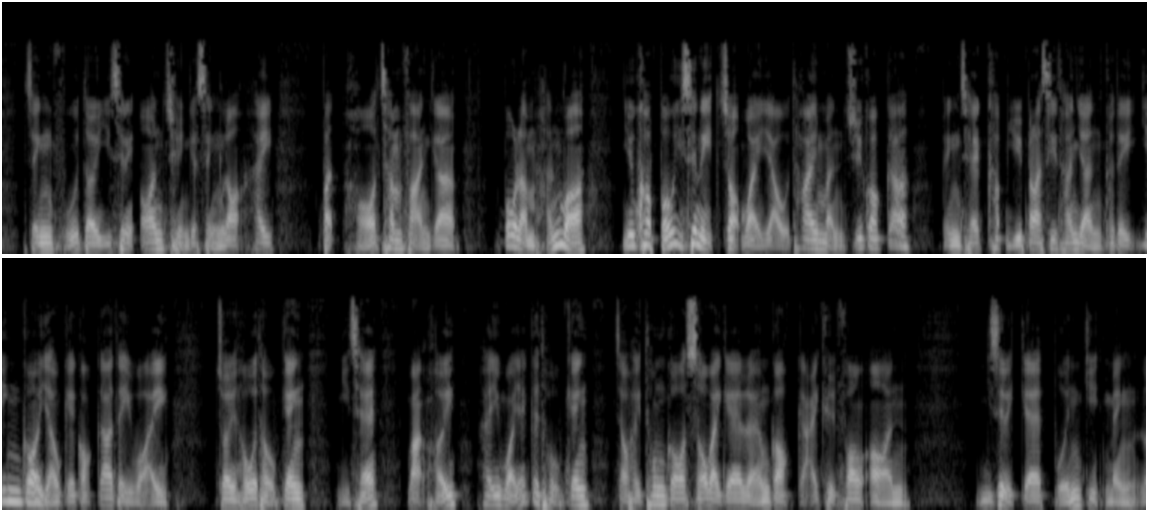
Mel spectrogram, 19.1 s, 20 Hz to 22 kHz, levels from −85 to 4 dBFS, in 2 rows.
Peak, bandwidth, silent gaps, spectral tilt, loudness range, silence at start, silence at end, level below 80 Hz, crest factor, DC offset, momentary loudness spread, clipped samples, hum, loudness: -10 dBFS; 11.5 kHz; none; -5.5 dB/octave; 4 LU; 0.2 s; 0 s; -62 dBFS; 20 dB; under 0.1%; 9 LU; under 0.1%; none; -31 LUFS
